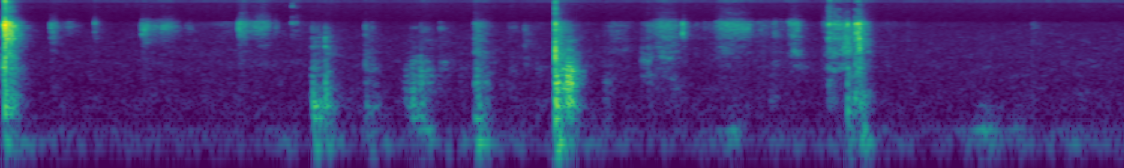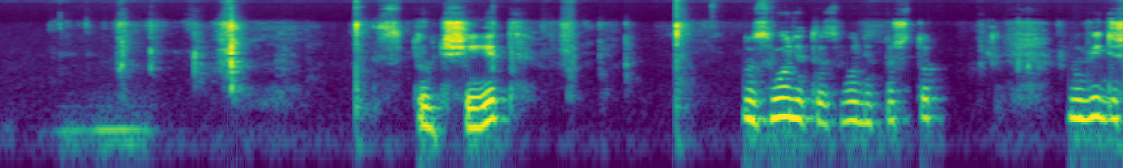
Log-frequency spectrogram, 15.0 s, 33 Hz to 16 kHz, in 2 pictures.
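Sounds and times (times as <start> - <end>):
cards shuffling and slapping: 0.0 - 2.2, 3.2 - 5.9, 8.3 - 10.1, 11.1 - 12.4.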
